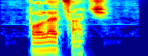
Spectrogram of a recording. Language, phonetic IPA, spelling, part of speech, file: Polish, [pɔˈlɛt͡sat͡ɕ], polecać, verb, Pl-polecać.ogg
